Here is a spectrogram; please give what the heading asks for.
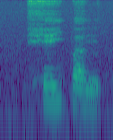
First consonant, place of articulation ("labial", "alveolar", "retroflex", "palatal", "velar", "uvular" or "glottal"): glottal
